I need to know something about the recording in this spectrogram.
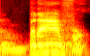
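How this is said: The word has a Brazilian Portuguese pronunciation. The speaker calls it wrong. "Percebe como a pronúncia ela é quebrada"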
